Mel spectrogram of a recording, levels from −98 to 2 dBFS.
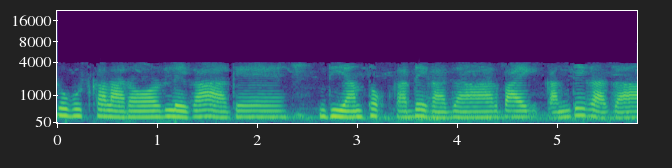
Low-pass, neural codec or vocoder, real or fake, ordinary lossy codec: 7.2 kHz; none; real; AAC, 16 kbps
